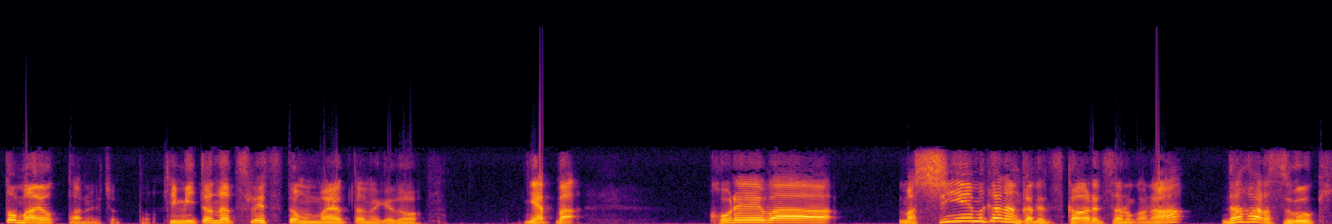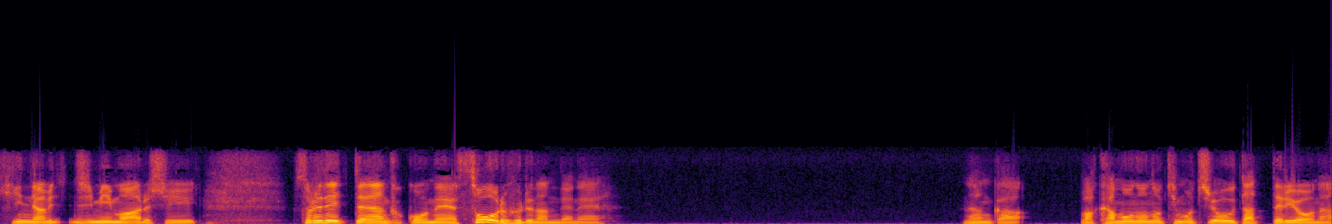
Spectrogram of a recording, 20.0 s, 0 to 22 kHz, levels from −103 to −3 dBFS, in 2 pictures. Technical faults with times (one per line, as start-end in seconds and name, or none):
none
